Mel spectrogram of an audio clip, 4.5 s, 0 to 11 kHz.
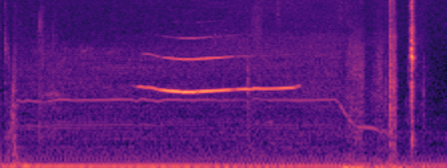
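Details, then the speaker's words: Genesis GV70 SUV power window: quiet motor hum with a thin high squeal rising as the glass travels, occurring only when the window is wet; unsure if specific to this car. "While the electric window motors in this car are very quiet, if the window is wet, you get this strange noise."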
